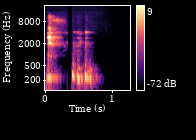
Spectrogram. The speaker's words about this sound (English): Okay, so, excuse me, I got a cough.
